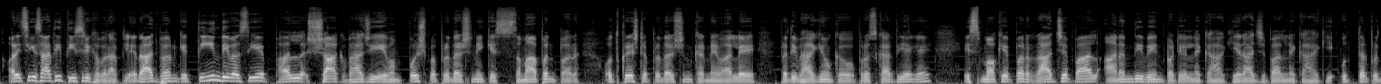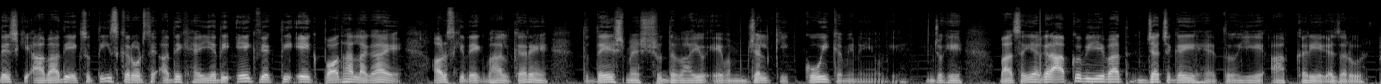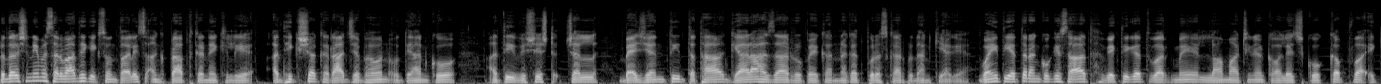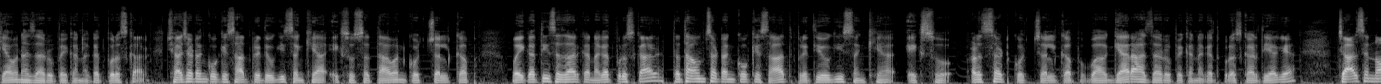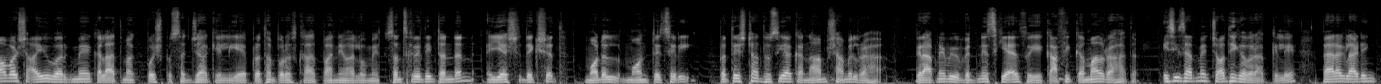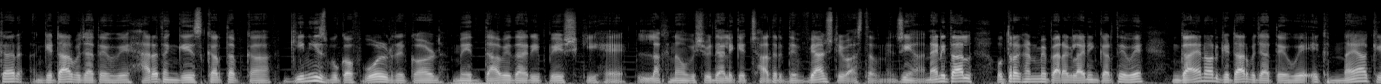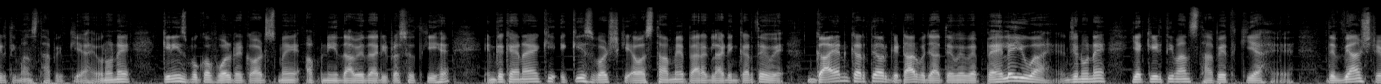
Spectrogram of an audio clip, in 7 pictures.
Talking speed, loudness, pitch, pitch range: 190 wpm, -21 LUFS, 105 Hz, 95-120 Hz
